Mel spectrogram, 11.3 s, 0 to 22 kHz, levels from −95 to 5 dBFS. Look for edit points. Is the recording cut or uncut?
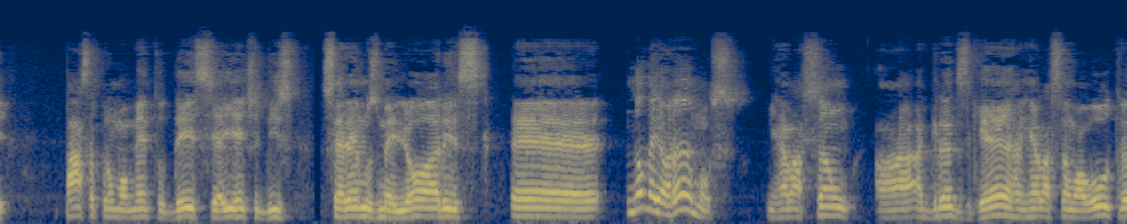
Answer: cut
